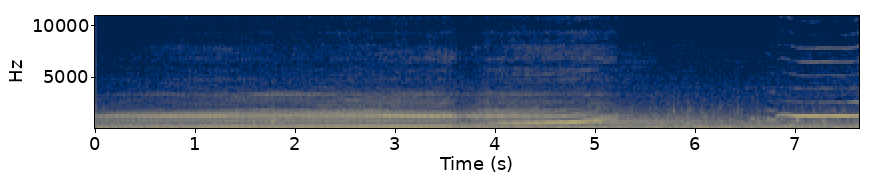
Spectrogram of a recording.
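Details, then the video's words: Tahiti whale song with a deep, drawn-out moan that rises smoothly to a higher held note, fades, then gives way to a brief bright high tone near the end, over steady low underwater rumble. "Nature Sounds Only Whales"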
